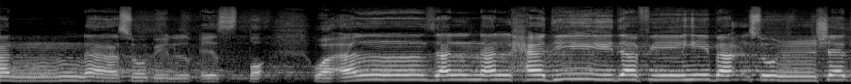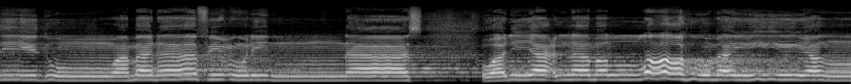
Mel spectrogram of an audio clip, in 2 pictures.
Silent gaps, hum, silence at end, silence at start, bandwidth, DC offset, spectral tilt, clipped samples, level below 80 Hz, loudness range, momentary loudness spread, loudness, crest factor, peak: none; none; 0 s; 0 s; 16 kHz; under 0.1%; -2.5 dB/octave; under 0.1%; -82 dBFS; 6 LU; 11 LU; -19 LUFS; 18 dB; 0 dBFS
